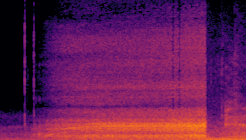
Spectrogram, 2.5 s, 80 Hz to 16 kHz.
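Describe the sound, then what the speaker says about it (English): A hair dryer blows steadily at close range, heating a BMW Z3 antenna grommet, a constant whooshing hum that builds slightly before cutting lower near the end. "And to heat up the grommet, we're just going to use the hairdryer again."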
